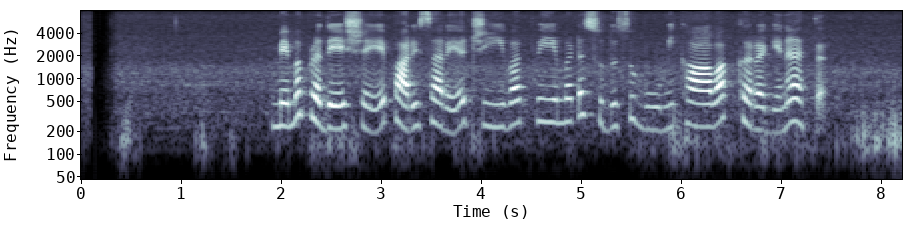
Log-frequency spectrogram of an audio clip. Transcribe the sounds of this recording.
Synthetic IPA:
meməprəd̪eːʃejepaɾisaɾejəd͡ʒiːʋat̪ʋiːməʈəsud̪usubuːmikaːʋakːəɾəɡenəæt̪ə

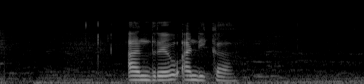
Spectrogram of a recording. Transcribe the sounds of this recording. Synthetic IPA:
and̪ɾɛwʔaɳɖika

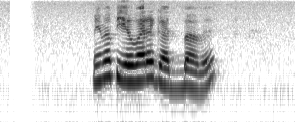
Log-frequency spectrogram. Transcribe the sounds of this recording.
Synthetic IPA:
meməpijəʋaɾəɡat̪̚baʋə

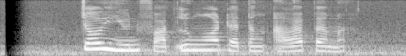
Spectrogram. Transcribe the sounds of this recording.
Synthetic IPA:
t͡ʃɔjunfat̪luŋɔɖ̥a̤t̪əŋa̰lab̥a̤ma

